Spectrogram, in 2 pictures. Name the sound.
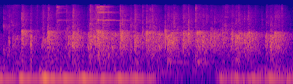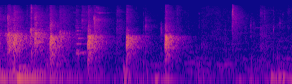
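audience clapping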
